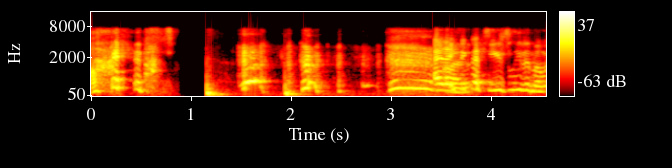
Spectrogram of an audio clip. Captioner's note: laughs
